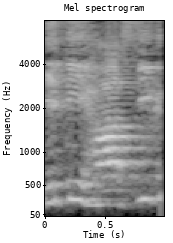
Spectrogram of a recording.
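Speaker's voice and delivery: ऐतिहासिक said with an initial short i, "i-ti-haa-sik"; rejected pronunciation. Shown as a demonstration. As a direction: open ऐतिहासिक on "i", loud and high. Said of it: "नहीं होता है".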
